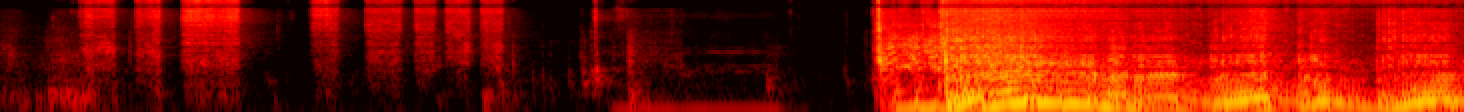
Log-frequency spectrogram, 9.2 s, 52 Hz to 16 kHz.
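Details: Audi 80 no-start, with 98 fuel and brake cleaner sprayed in: a few taps, then steady, even cranking that never catches. The injector gives no fuel; a missing spark is also being investigated, so the cause is unconfirmed.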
